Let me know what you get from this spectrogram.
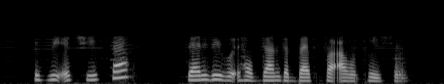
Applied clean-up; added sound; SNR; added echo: neural separator model SepFormer WHAMR!.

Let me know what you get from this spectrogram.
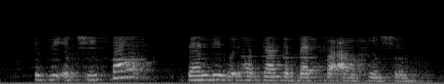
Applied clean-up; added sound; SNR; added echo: neural separator model SepFormer DNS4.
